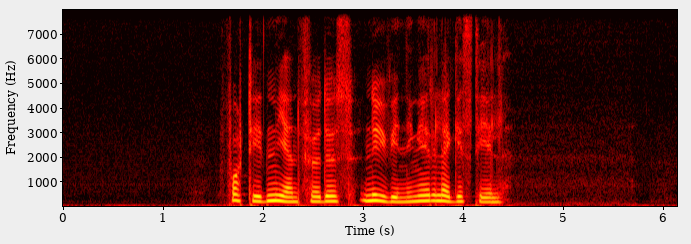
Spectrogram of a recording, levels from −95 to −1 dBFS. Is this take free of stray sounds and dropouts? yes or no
yes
